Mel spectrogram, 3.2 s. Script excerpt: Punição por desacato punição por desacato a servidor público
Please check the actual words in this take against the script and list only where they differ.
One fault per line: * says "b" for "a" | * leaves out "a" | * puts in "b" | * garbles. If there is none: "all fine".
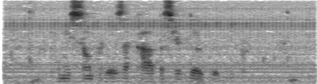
* leaves out "punição por desacato"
